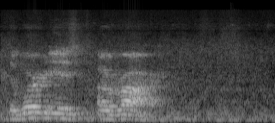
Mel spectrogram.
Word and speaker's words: arar: The word is arar. Arar, which means curse in Hebrew.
